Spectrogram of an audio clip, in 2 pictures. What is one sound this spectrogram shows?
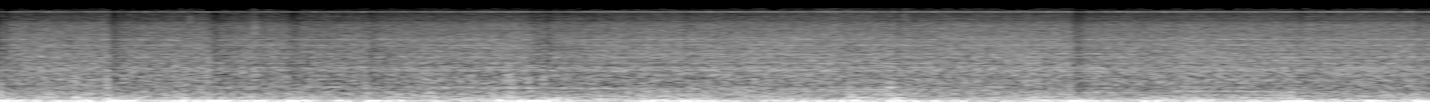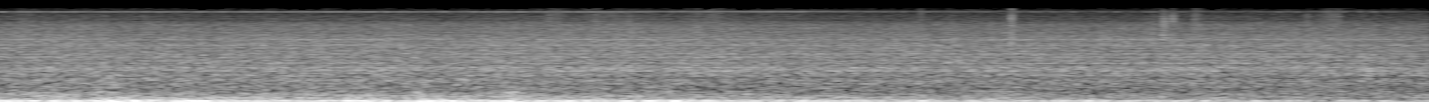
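A car drives along a road, its tyres rumbling steadily from inside the cabin.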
